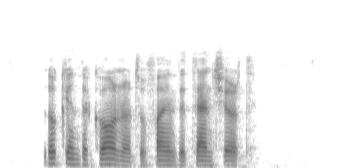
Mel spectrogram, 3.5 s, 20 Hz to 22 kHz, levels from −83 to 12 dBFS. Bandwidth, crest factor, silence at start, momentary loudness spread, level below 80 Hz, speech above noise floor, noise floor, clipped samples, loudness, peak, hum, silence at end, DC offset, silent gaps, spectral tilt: 6.8 kHz; 24 dB; 0.5 s; 6 LU; -70 dBFS; 46 dB; -77 dBFS; under 0.1%; -31 LUFS; -10 dBFS; none; 1.05 s; under 0.1%; none; -3 dB/octave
